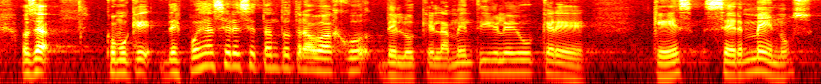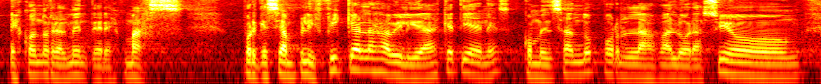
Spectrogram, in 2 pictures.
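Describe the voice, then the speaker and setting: With a Venezuelan accent, a man speaks at medium pitch and a moderate pace with lively intonation. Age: 20s. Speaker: podcast host, TV presenter. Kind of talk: casual conversation.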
